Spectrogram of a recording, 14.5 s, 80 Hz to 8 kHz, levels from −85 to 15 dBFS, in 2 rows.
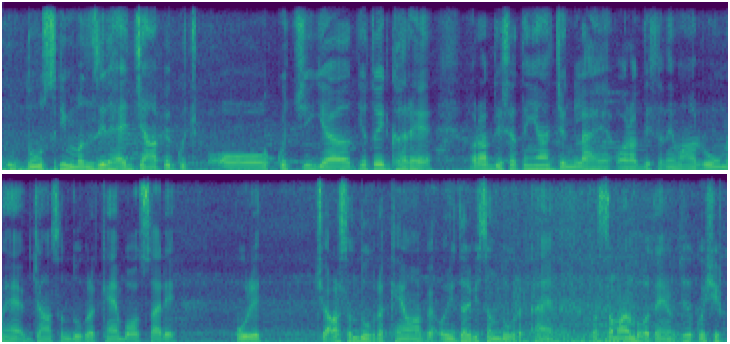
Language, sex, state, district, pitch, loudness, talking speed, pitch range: Hindi, male, Uttar Pradesh, Muzaffarnagar, 150 Hz, -17 LUFS, 250 wpm, 135-165 Hz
